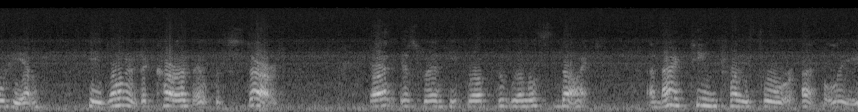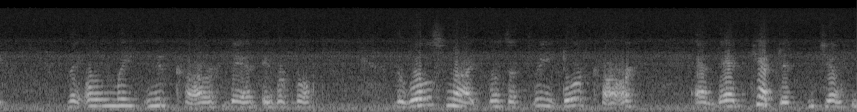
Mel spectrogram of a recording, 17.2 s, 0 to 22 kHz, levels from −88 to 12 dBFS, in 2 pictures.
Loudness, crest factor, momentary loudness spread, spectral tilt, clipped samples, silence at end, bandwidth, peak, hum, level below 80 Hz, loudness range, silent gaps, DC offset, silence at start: -24 LUFS; 18 dB; 18 LU; -7.5 dB/octave; under 0.1%; 0 s; 16.5 kHz; -6 dBFS; none; -50 dBFS; 2 LU; none; under 0.1%; 0 s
